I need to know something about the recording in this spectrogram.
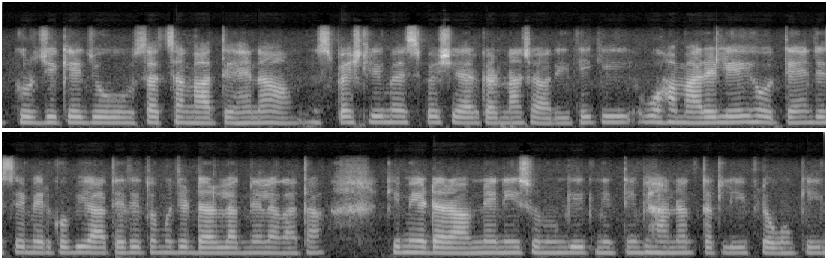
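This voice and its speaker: A middle-aged woman shares a devotional testimony in an earnest, rambling way. Her voice sits low and stays fairly even, with a mellow tone. The recording sounds dull and lo-fi.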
